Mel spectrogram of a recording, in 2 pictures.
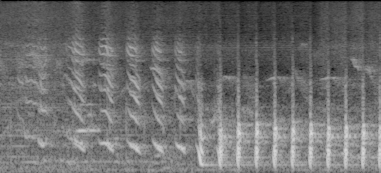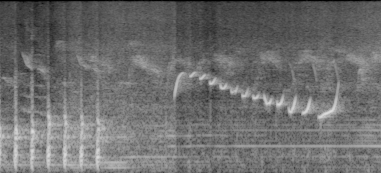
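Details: Chinese hwamei, a white-winged, white-tailed bird singing high: a run of quick falling notes, then a fast series of sharp clipped notes repeated steadily, then a rapid string of descending slurred whistles, over faint background noise.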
